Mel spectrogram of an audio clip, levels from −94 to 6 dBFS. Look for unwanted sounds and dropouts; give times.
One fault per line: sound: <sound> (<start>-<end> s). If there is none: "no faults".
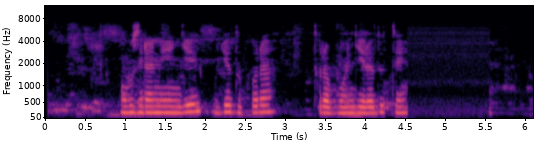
no faults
